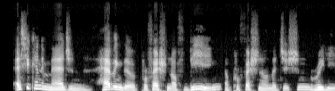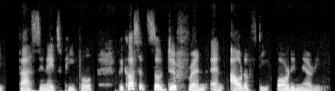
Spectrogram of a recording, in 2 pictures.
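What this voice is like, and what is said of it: German accent. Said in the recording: “you can hear my German accent”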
